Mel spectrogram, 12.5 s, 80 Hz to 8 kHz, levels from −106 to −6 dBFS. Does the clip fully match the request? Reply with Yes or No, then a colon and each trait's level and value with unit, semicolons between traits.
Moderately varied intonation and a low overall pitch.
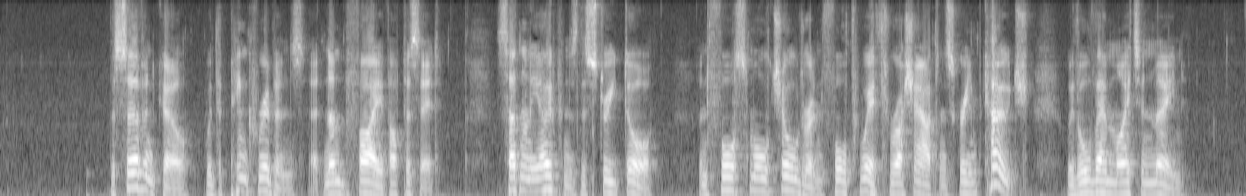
No: wide, 5.7 semitones; low, 120 Hz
